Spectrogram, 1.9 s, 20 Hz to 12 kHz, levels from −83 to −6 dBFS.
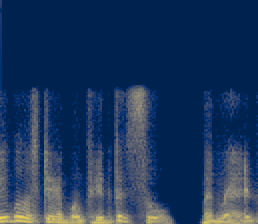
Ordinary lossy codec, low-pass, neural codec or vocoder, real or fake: MP3, 96 kbps; 7.2 kHz; codec, 16 kHz, 0.5 kbps, FreqCodec, smaller model; fake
